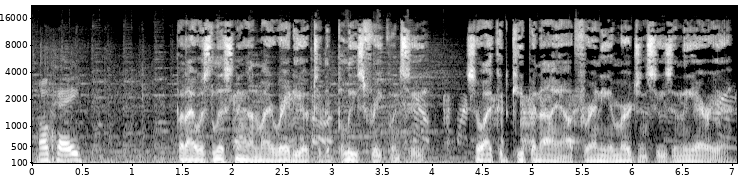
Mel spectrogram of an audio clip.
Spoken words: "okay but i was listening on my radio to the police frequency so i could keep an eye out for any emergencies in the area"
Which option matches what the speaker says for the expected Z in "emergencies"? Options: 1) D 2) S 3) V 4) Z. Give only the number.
4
